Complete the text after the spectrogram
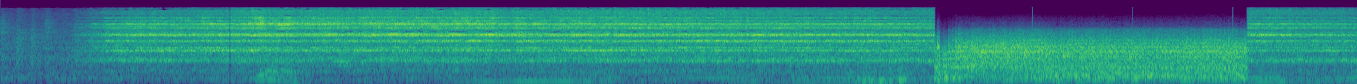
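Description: Electrical machinery buzzes steadily.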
